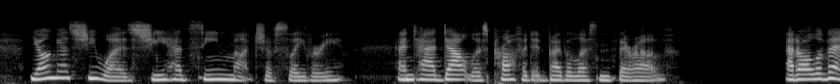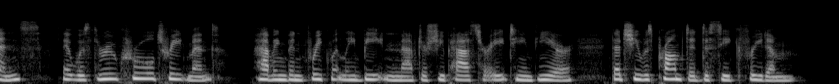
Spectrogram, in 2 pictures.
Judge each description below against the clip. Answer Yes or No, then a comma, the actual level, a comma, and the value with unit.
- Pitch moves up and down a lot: No, average, 3.1 semitones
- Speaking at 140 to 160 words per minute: Yes, average, 155 wpm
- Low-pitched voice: No, high, 215 Hz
